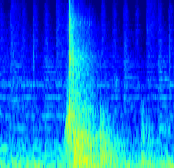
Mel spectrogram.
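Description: Driver head striking a golf ball: one sharp crack a little under a second in, fading quickly. A mis-hit struck low on the heel, close to a shank.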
